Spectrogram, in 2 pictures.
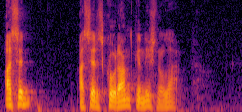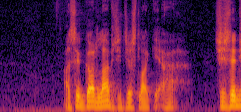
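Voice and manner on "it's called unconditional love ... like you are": low, soft and tender; tender reassurance. Retold or imitated. Preacher telling the barber softly, low tender reassurance. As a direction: say it gently to win her over.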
